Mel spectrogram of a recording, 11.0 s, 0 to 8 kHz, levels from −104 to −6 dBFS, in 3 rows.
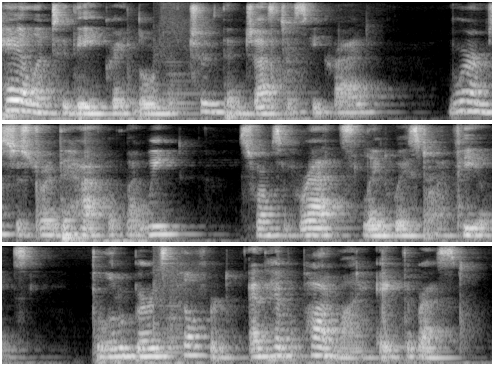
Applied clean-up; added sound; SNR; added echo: neural separator model SepFormer DNS4.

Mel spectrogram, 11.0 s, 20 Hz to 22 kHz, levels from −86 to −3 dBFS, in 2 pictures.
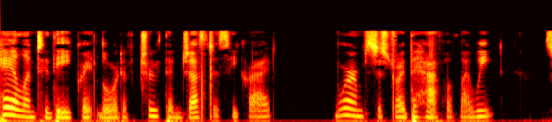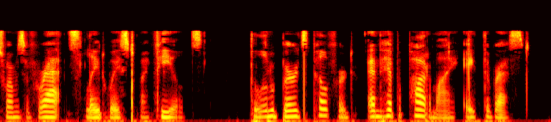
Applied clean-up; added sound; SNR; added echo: none; none; none; none.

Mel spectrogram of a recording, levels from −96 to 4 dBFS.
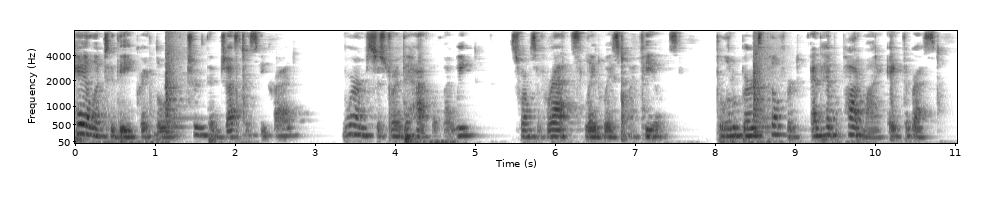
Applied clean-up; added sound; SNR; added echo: classical method WPE with log-MMSE.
